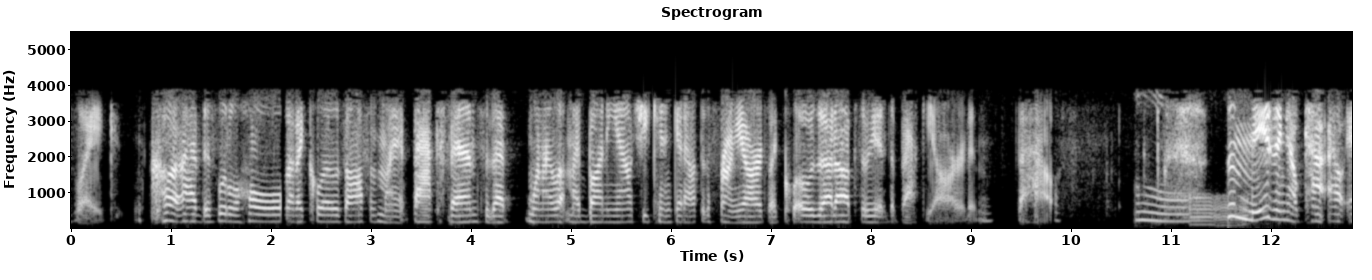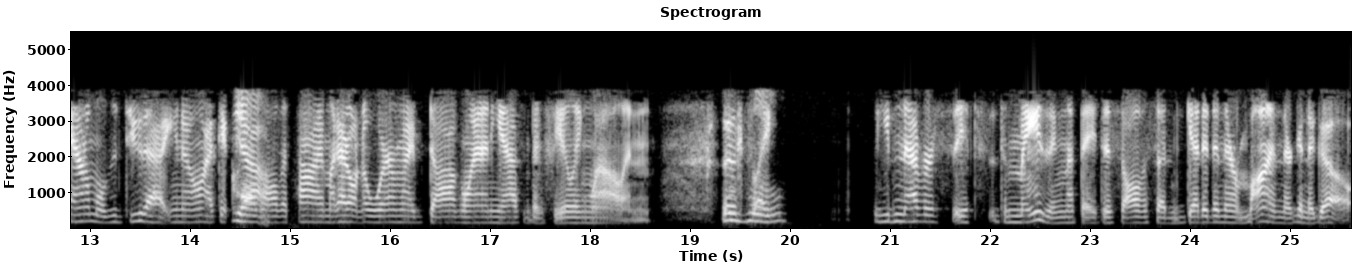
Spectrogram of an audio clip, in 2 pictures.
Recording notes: open up the lines for listeners to call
